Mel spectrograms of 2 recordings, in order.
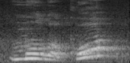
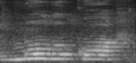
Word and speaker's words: молоко: Молоко, we don't say молоко, neither we say молоко, we say молоко.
